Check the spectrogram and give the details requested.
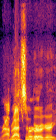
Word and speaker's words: Ratzenberger: John, how do you pronounce John's last name? Ratzenberger.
